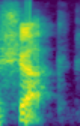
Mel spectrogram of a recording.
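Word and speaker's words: Shough: And I guess he came out and said like it's pronounced Shuck. And I was like, okay. So, his name's Tyler Shuck.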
